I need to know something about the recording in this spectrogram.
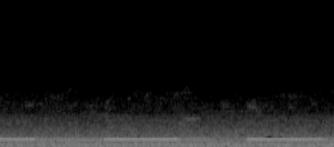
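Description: Vehicle reversing alarm beeping: a steady high-pitched beep about once a second, each beep about half a second long, over faint outdoor background noise.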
